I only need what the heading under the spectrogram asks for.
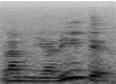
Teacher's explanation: Ketika da masuk dalam lahadid sifat hurufnya, maka da ini masuk di dalam jahr atau tertahannya nafas. Kemudian da juga masuk di dalam sidah atau tertahannya suara.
